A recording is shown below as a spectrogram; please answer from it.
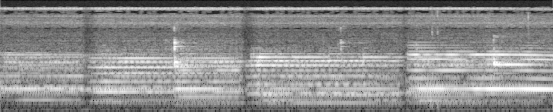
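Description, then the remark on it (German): A trap rap track plays at steady volume, its bright sustained synth chords shifting every second or so over ticking percussion, with no voices. “ist auf jeden Fall …. Und ich glaube, es war … von seinem Trap-Album.”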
